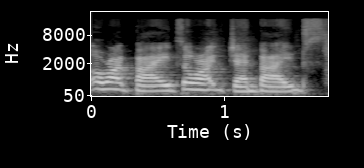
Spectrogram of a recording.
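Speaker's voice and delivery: put-on London accent. Recalling seeing the Essex sign while traveling, doing Tracy's London accent. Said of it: "That's a real London accent".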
